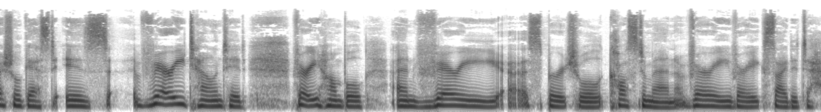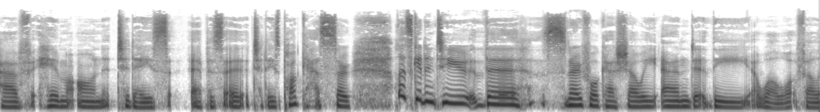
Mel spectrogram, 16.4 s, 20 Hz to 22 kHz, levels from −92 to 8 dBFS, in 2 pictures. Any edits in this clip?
no; 0 cuts

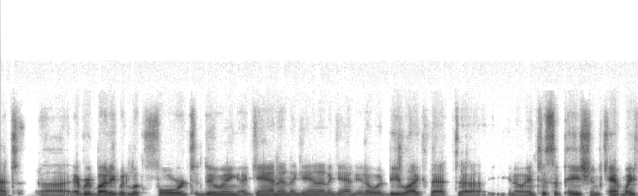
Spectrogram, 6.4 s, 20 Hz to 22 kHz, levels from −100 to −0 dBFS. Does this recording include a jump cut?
no; 0 cuts

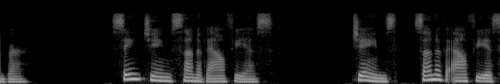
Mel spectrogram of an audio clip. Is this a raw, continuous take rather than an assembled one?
yes; 0 cuts

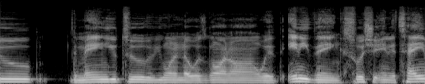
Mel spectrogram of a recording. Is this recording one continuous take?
yes; 0 cuts

